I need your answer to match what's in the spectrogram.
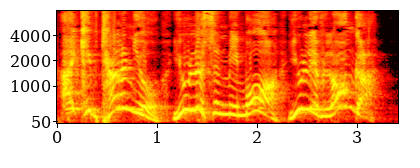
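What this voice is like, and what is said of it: Exaggerated put-on Asian accent. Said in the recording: “Here's my uh, very offensive Asian accent.”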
